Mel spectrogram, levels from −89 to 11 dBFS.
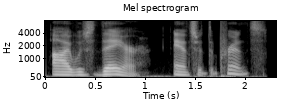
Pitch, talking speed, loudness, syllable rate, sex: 150 Hz, 155 wpm, -20 LUFS, 5.4 syllables/s, female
